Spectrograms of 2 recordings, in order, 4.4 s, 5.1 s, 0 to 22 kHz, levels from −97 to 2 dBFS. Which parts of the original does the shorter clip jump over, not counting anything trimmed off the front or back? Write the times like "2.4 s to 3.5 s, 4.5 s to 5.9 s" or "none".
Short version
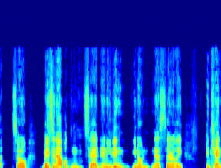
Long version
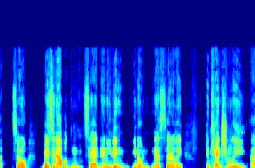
none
